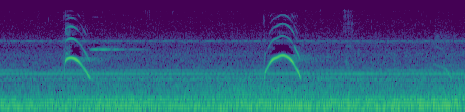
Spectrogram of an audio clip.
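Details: Newly hatched Humboldt penguin chick, emerged early Monday morning into a zoo colony in Oregon and cared for by its parents; two thin, clear peeps arching up then down, about one and a half seconds apart, over a steady low hum.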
